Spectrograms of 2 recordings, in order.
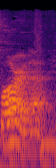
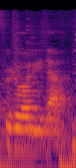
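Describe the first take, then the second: First: The syllables are slurred together lazily. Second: Each syllable is pronounced clearly and separately. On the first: The speaker calls it wrong. "sometimes I'll just say Florida" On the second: The speaker calls it right. "I should say it like that and emphasize, enunciate each syllable"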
